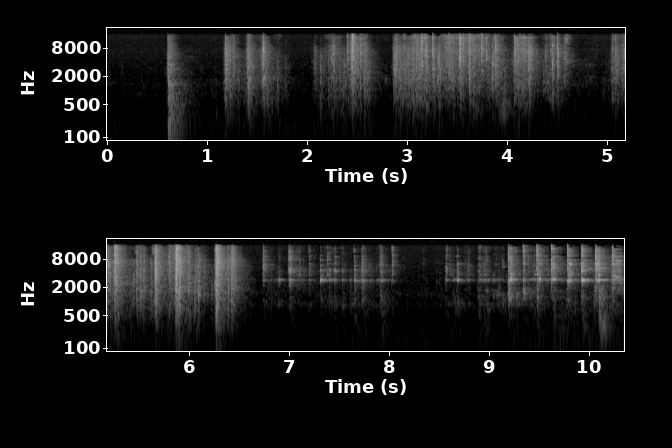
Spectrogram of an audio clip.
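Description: A paintbrush being rinsed in a small cup of water: quick clicks and taps of the brush against the cup, with sloshing rattles in between, to wash out yellow acrylic paint. A faint steady high tone sounds in the last few seconds.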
